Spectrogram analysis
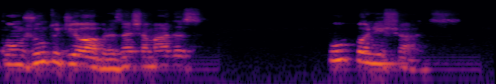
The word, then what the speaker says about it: Upanishad: de obras, né, chamadas Upanishads. Aí a quarta, de trás para frente, que é acentuada, porque todas aí são breves. Então, quando todas são breves, aí vou lá para o final. Upanishad. Upanishad.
